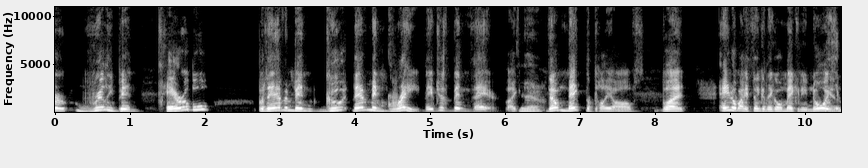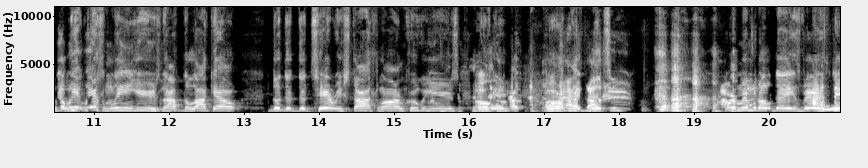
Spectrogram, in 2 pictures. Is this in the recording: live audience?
no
